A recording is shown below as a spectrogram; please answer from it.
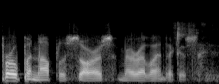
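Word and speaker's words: Propanoplosaurus marylandicus: And the pronunciation of your dinosaur, did I get that even close? Not quite. It's Propanoploaurus marylandicus.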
